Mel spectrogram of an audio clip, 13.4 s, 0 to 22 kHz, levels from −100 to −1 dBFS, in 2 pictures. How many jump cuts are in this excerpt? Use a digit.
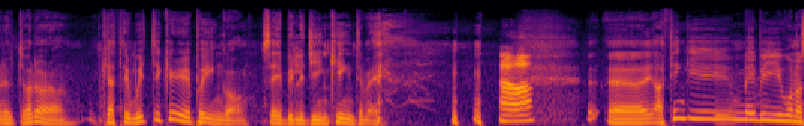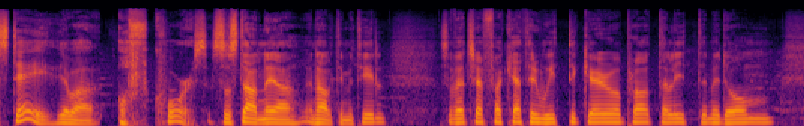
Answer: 0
